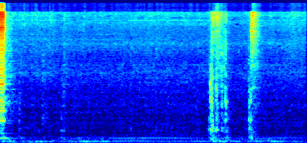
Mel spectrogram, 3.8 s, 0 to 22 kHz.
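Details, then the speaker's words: Lexus IS300, engine running, shifted from park to drive so the automatic door locking engages: two short, harsh buzzing grinds about half a second apart from the passenger door. Worn power door lock actuator. "you heard it right there that's the noise every single time when I take it from Park to drive and of course there's I believe a setting for automatic door locking and I think that's what's happening anyway let's do it again"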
